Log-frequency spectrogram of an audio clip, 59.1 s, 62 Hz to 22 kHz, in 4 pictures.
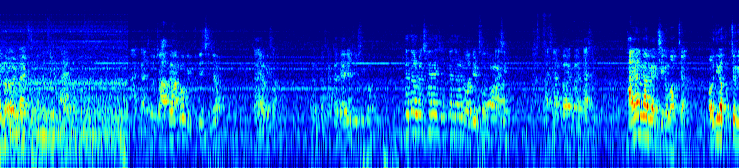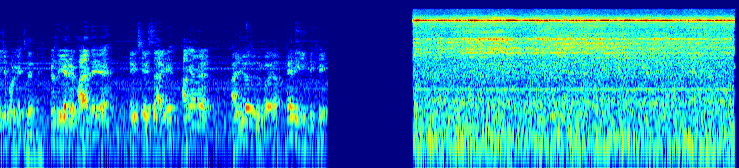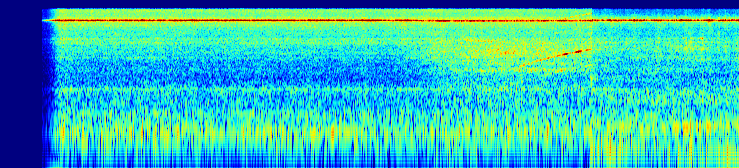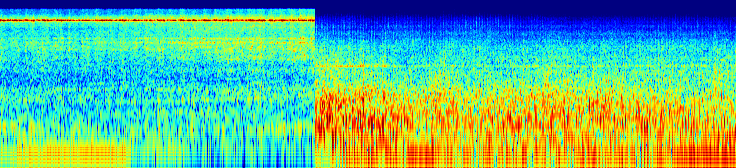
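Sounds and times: rising whine: 0.0 - 2.6, 37.0 - 59.0
helicopter lifting off: 0.0 - 2.7, 23.0 - 29.5, 30.6 - 59.0
helicopter engines whining: 0.0 - 15.9, 23.0 - 29.5, 30.6 - 59.0.

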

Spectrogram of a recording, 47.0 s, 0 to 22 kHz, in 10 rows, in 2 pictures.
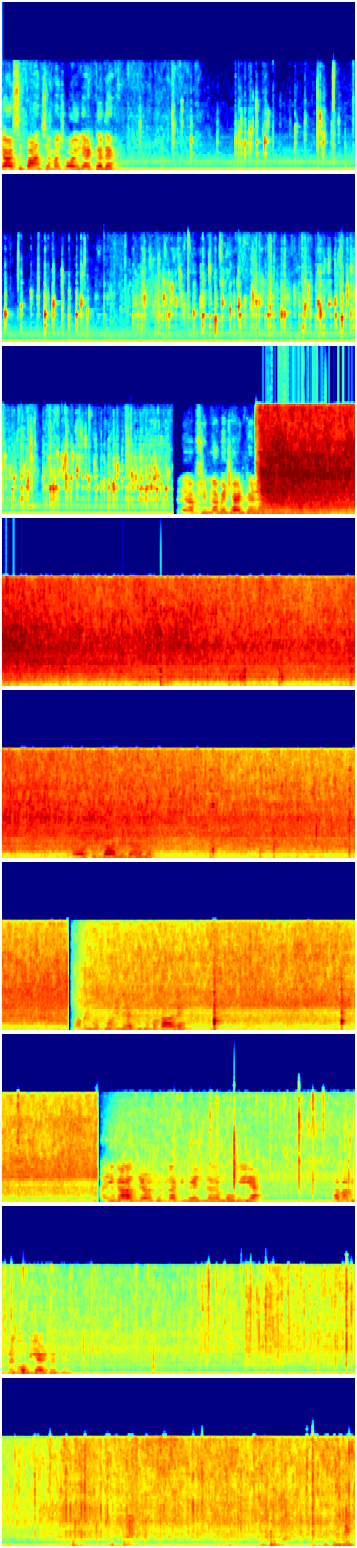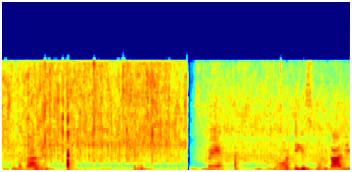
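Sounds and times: metal spoon stirring in wok: 1.6 - 11.7, 38.1 - 44.8
oil crackling and popping: 1.6 - 11.7, 12.8 - 28.8, 30.5 - 45.6.

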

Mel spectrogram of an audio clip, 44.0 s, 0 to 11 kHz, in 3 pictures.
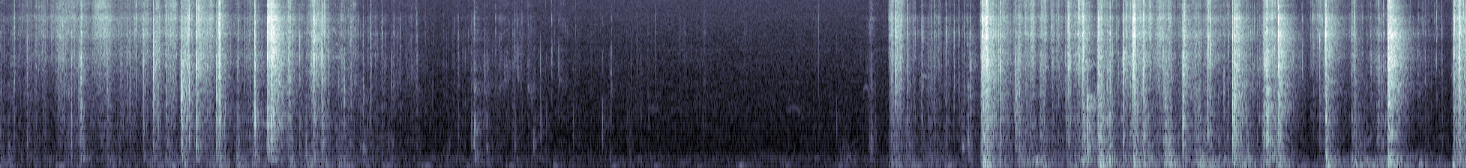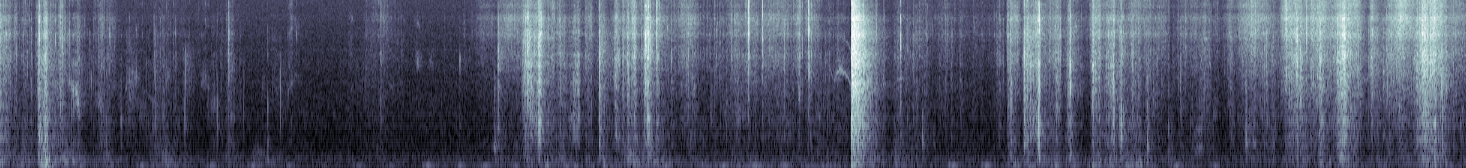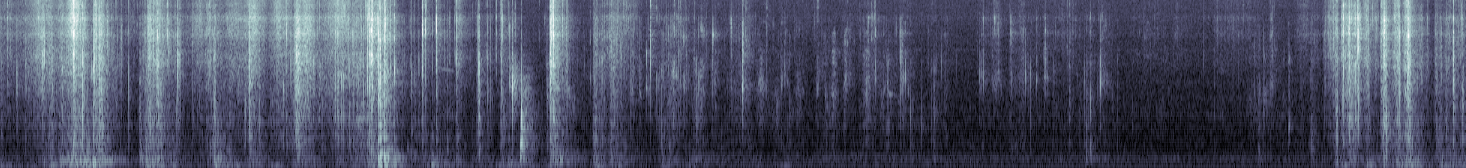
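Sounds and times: plastic film crinkling: 0.0 - 5.7, 8.8 - 17.6, 19.4 - 37.3, 42.3 - 43.9.

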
